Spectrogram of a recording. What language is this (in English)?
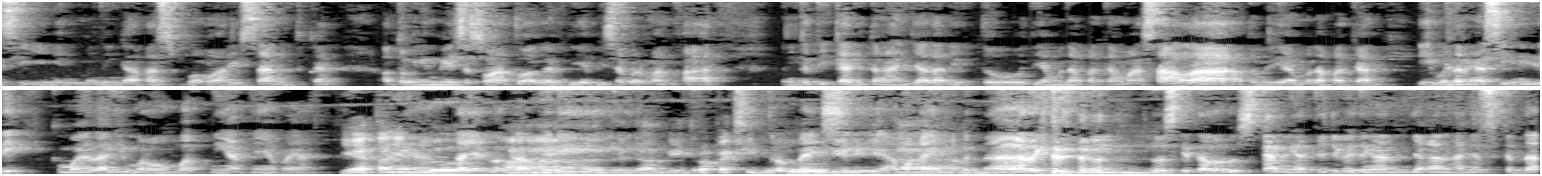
Indonesian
